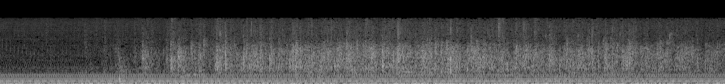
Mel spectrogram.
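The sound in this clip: Audience applause at a Christian youth congress, a continuous wash of many hands clapping over a steady low electrical hum, even in loudness from start to finish.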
